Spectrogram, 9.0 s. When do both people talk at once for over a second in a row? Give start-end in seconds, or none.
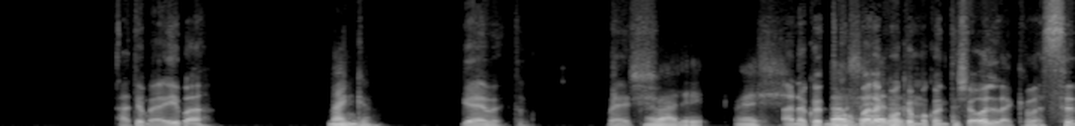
6.5-7.7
